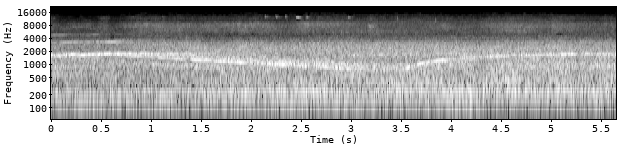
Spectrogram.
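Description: Fire apparatus siren on a slow wail. The pitch rises to a held high note, slides slowly down over about three seconds, then climbs again about three and a half seconds in, over steady road noise.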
